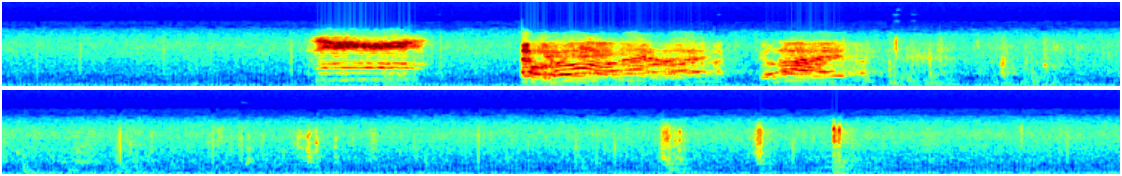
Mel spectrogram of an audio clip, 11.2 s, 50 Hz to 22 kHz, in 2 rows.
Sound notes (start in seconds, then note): 1.5 bleating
